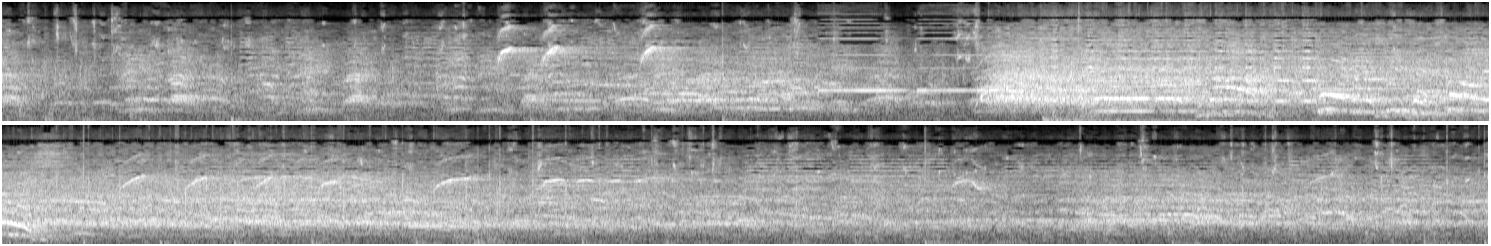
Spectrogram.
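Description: A large indoor crowd murmurs and cheers, swelling loudly for a while.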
